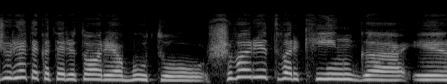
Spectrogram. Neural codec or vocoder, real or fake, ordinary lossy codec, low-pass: vocoder, 44.1 kHz, 128 mel bands every 512 samples, BigVGAN v2; fake; MP3, 48 kbps; 14.4 kHz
